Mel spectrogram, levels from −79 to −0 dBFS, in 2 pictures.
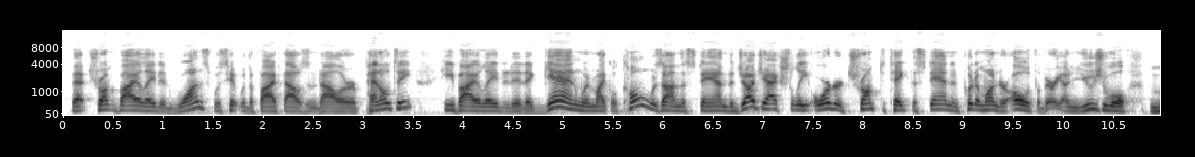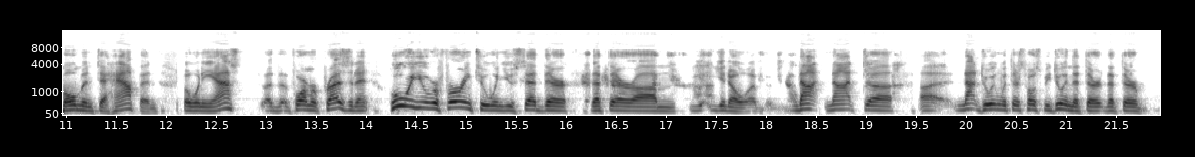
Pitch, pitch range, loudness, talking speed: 155 Hz, 135-180 Hz, -22 LUFS, 220 wpm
